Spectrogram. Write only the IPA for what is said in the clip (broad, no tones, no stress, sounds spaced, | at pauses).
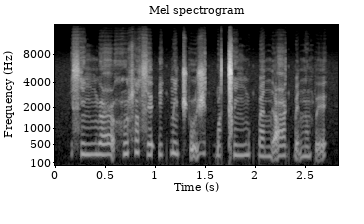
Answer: s ĩ ŋ͡m ø ʕ ṵ h ũ ɬ ɑ̃ s e ʔ i k͡p ĩ t͡ʃʼ ṵ ʒ i ɡ͡b ɑ ǀ ĩ ŋ͡m ɯ k͡p æ n ḛ ʕ e k͡p ḛ n ũ p ḛ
